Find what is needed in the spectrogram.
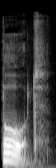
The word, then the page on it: bought: British English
